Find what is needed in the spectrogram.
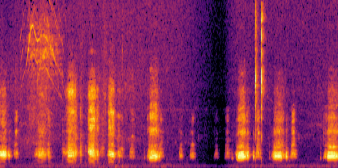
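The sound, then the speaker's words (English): A duck quacks repeatedly in loud, nasal bursts, roughly a dozen calls in an uneven rhythm with brief pauses, clear with no talking. “Insert quacking up joke here.”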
